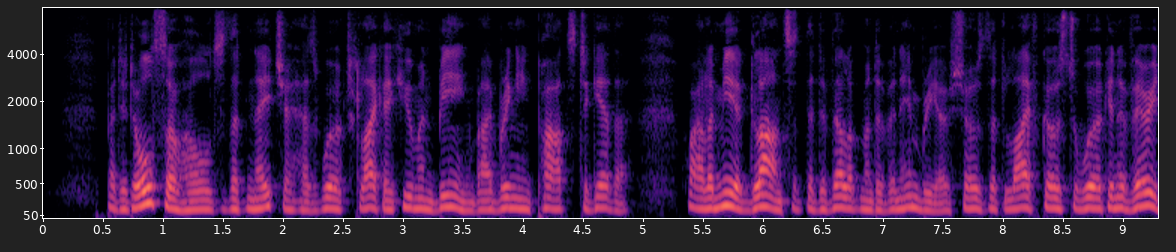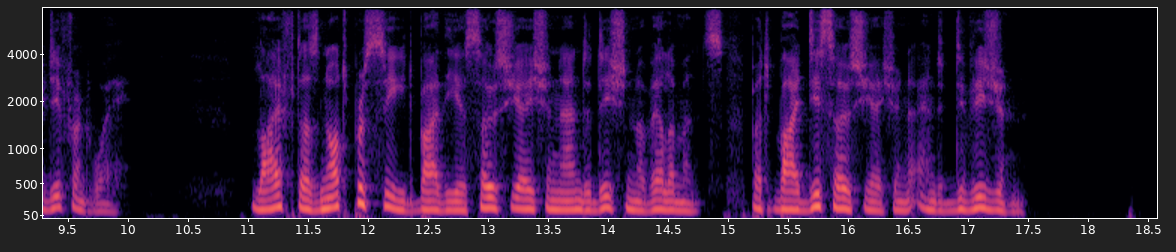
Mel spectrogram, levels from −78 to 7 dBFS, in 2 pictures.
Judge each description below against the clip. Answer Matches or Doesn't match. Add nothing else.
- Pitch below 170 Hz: Matches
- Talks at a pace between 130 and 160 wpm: Doesn't match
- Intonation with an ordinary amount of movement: Matches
